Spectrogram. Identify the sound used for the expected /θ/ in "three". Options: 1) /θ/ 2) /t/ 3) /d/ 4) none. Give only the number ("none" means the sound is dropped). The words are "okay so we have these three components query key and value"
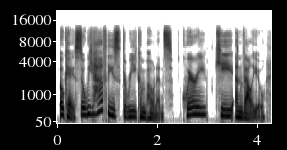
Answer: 1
